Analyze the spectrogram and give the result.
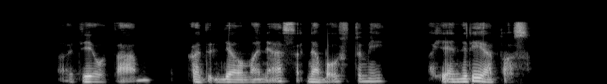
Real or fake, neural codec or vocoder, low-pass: real; none; 7.2 kHz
